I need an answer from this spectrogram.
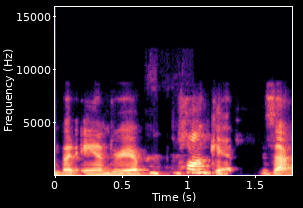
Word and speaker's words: Plunkett: sing a gramam as your name but Andrea plunket is that right did I pronounce that right yeah and I always love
